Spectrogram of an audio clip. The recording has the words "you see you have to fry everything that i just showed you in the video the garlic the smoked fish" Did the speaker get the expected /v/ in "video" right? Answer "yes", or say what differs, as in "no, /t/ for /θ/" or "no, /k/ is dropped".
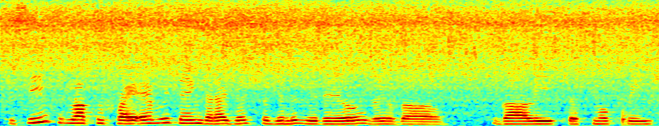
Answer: no, /w/ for /v/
